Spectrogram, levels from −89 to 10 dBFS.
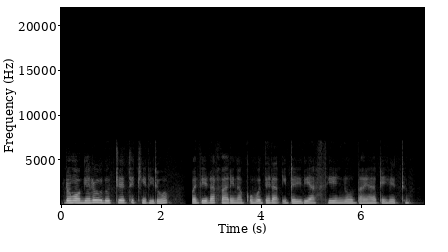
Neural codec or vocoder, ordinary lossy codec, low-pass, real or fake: codec, 16 kHz, 1 kbps, FunCodec, trained on Chinese and English, 50 frames a second; none; 7.2 kHz; fake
